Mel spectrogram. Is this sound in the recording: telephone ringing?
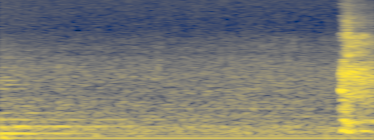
no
